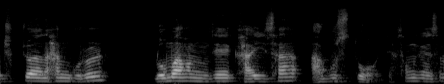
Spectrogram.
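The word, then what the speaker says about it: Augustus: 축조한 한를 로마황제 가이사 아구스도 성에서 아구스도 아고 하는데 아우구스투스 그 로마 발음으로 하면 어 여러분이 잘 알고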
